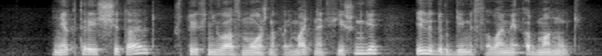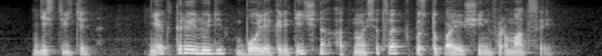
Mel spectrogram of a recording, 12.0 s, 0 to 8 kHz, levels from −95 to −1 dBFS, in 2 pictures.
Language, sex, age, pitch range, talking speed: Russian, male, 20-39, 105-135 Hz, 105 wpm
